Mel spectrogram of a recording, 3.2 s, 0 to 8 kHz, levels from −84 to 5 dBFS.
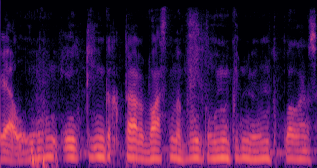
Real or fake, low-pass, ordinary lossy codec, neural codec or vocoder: fake; 7.2 kHz; none; codec, 24 kHz, 3 kbps, HILCodec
